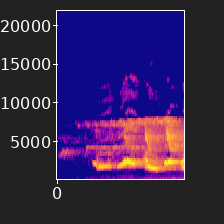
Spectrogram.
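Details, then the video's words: Eurasian blackbird singing: after a brief quiet start, a warbled, fluting phrase of sliding notes runs continuously for about one and a half seconds, with higher twittering overtones above the main melody. "Turdus merula"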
